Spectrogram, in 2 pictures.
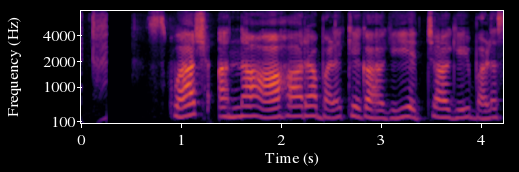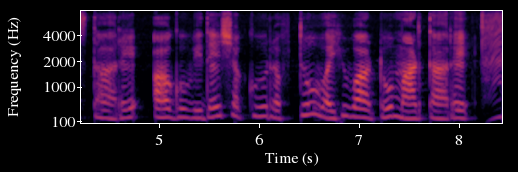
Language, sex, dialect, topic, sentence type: Kannada, female, Mysore Kannada, agriculture, statement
